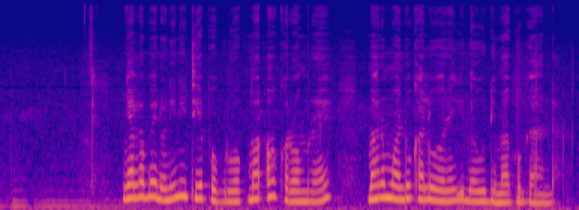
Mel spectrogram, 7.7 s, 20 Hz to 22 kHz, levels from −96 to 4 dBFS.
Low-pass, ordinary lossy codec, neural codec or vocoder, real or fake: 19.8 kHz; none; none; real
